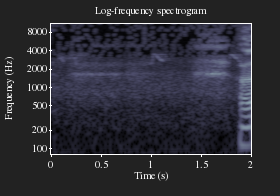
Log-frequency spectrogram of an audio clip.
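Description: A crow caws faintly once near the end, over a low steady background hiss.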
